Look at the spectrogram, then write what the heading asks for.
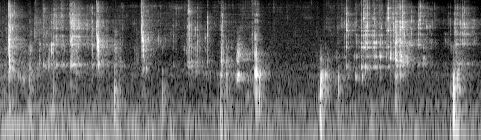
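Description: Close-miked chewing with wet mouth smacks and clicks, then swallowing gulps from a glass of drink near the end.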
